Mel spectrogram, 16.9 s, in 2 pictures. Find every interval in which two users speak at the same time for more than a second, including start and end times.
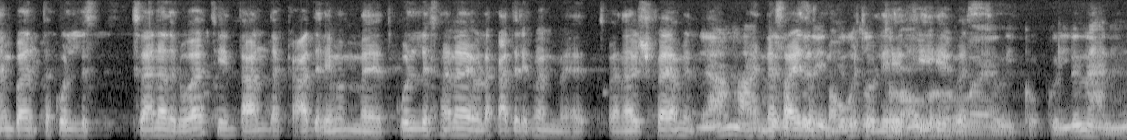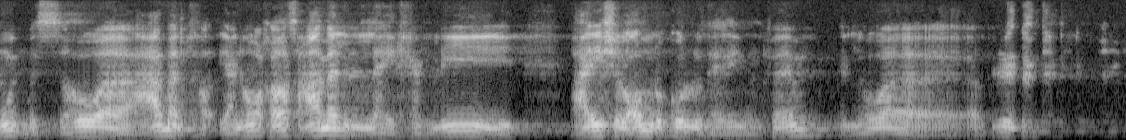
5.6-7.5

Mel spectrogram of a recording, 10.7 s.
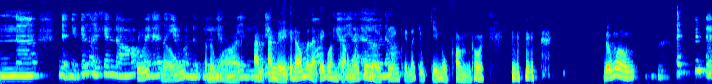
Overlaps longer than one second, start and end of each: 2.1-6.0

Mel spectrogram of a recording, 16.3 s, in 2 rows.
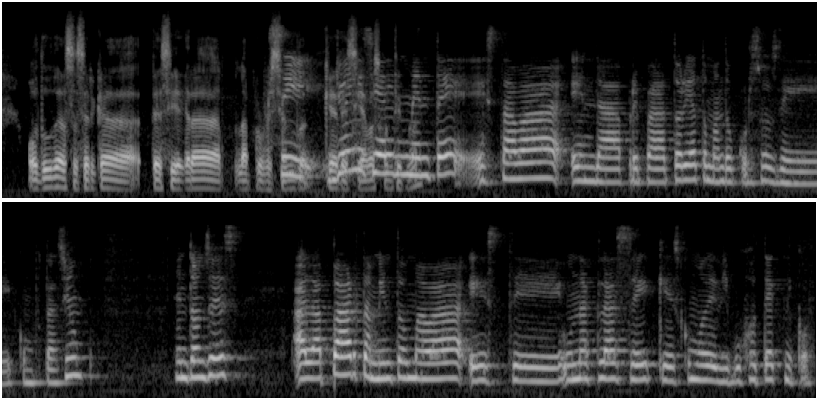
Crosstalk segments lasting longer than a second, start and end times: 2.7-4.2

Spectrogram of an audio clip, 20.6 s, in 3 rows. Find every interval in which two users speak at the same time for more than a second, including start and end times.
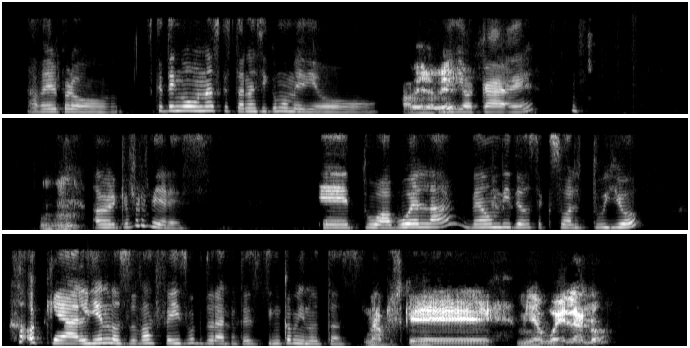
none

